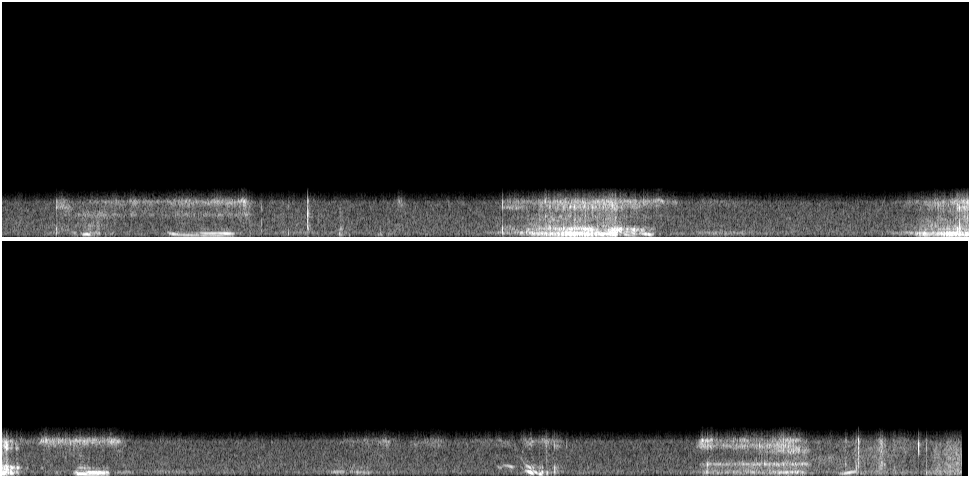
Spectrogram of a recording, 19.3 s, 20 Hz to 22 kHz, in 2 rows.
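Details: Man found asleep in a bed, snoring: loud, rough snoring breaths about every four seconds, roughly 14 a minute, in a quiet room; ordinary snoring.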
